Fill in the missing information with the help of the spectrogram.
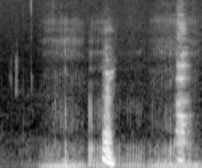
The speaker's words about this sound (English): Why do they purr? When they're happy. We know that. We know why they purr. Is it really when they're happy? Or is it when they're like relaxed?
